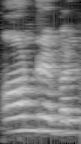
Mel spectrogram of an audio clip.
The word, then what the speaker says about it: ऑनरेबल: एच तो कोसोनेंट है तो उससे पहले ए आना चाहिए लेकिन ऑनरेबल में एच साइलेंट है। ओ की साउंड आती है।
